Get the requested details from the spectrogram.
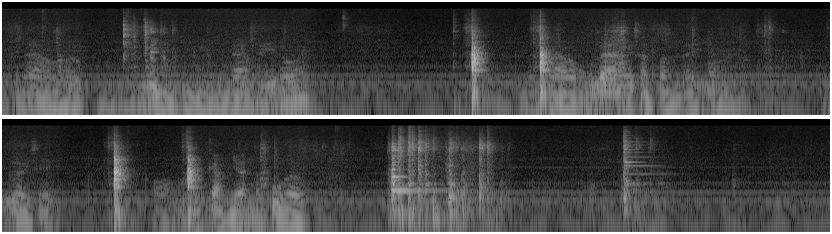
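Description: A metal spoon clinks against a bowl.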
